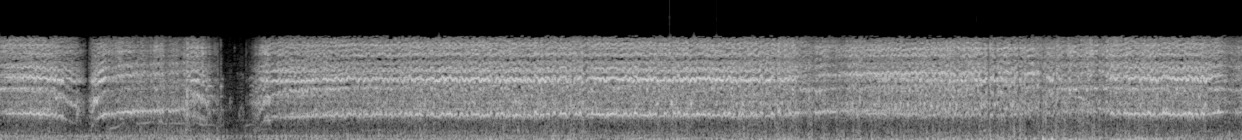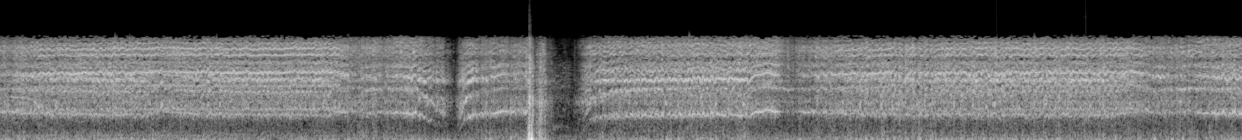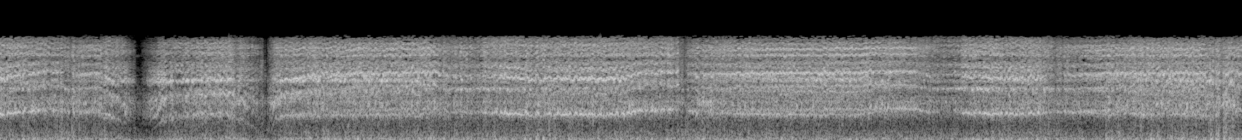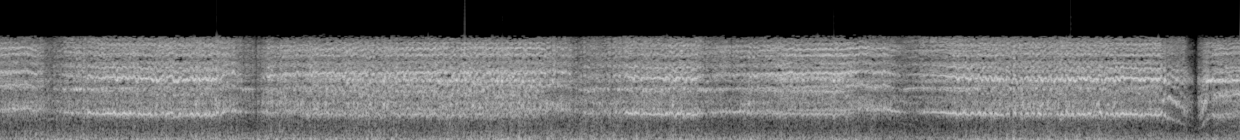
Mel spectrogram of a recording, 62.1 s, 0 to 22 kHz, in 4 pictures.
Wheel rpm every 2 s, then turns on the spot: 160, 120, 200, 210, 210, 210, 210, 210, 220, 210, 160, 140, 210, 210, 210, 210, 130, 150, 210, 220, 210, 210, 210, 210, 210, 210, 220, 210, 220, 210, 160.
none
